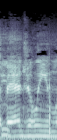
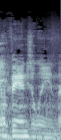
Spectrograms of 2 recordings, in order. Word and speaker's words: Evangeline: Evangeline Lily? – Evangeline, that's how you say it.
